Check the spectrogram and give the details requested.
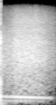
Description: Snare, Dubstep One-Shot Drums

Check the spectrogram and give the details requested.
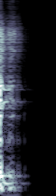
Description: Snare, Dubstep One-Shot Drums

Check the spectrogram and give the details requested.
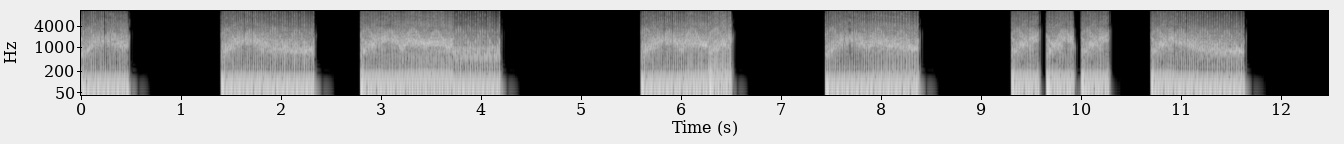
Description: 129 Em Bass, Complex Electro Synths; Prime Loops; Arena

